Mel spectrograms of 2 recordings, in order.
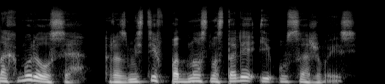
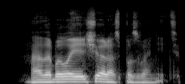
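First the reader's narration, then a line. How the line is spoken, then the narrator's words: Grumbling. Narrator (Russian): проворчал Павел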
